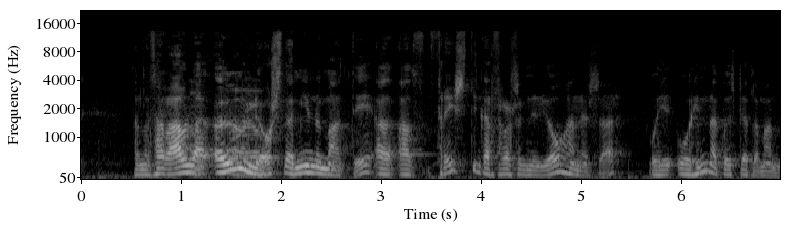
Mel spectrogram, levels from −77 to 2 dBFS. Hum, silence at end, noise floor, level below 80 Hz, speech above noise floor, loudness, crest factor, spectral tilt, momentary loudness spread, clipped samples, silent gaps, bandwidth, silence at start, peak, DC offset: none; 0 s; -59 dBFS; -62 dBFS; 25 dB; -33 LUFS; 22 dB; -6 dB/octave; 14 LU; under 0.1%; none; 13.5 kHz; 0.15 s; -12 dBFS; under 0.1%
